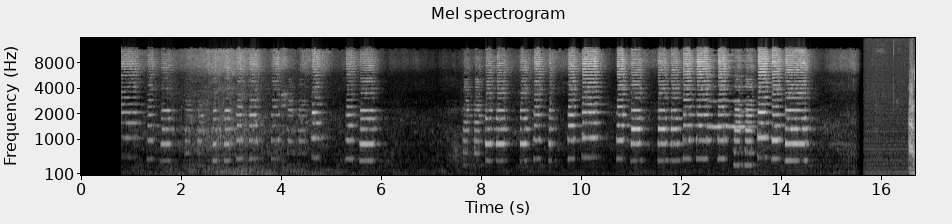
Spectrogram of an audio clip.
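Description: A bus horn plays a loud, rapid musical tune.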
